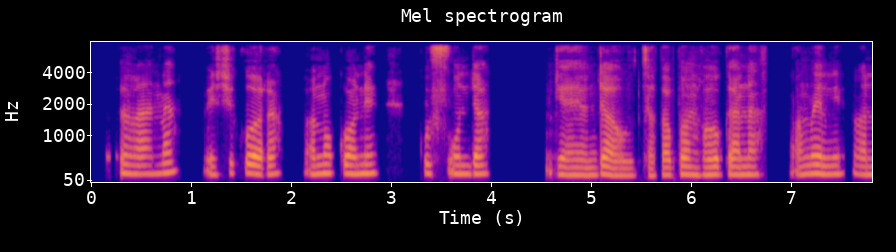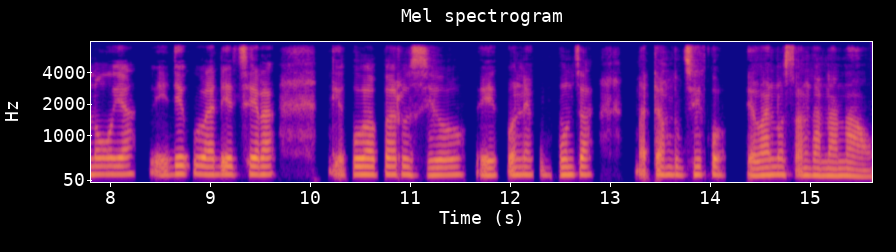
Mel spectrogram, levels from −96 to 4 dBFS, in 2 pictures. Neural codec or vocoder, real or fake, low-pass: codec, 16 kHz, 4 kbps, FunCodec, trained on Chinese and English, 50 frames a second; fake; 7.2 kHz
